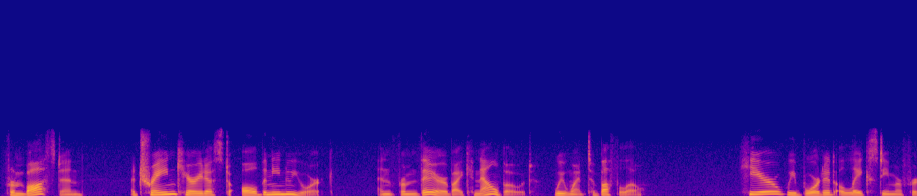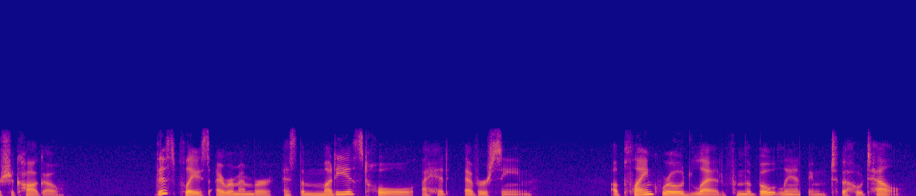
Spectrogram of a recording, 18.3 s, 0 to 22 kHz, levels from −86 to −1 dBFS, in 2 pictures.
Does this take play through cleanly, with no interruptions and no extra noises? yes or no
no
